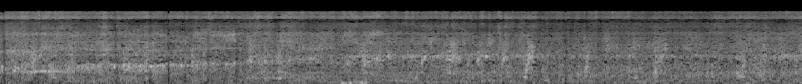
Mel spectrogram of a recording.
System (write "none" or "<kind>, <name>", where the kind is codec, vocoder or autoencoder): autoencoder, DAC-VAE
